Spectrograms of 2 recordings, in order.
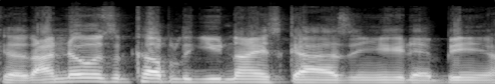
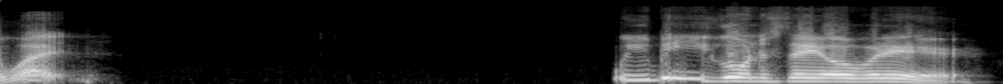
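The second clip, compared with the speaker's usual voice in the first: jumping high in disbelief; a shocked husband, hearing she moves out; mock disbelief; 5 semitones higher than usual. Husband to wife, moving to her mama's: shocked disbelief. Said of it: "He like".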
